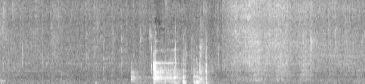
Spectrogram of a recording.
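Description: Hamburger patties laid into hot grease in a pan, soft background hiss rising into a burst of sizzling and spatula clatter around the middle, then a steadier frying sizzle.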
